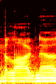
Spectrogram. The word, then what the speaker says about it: bologna: I know you want me to pronounce it bologna, but I I like I pronounce bologn balagna.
